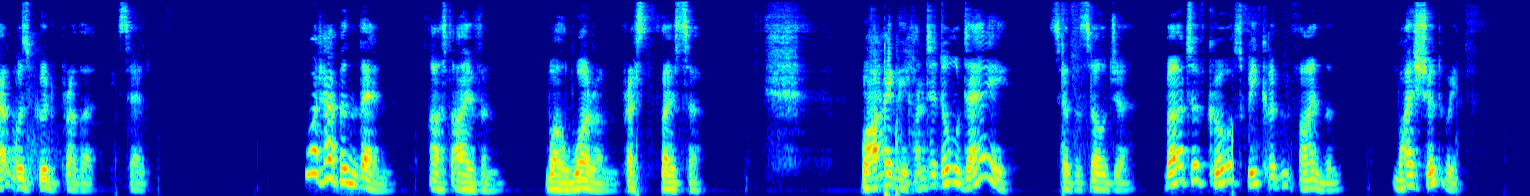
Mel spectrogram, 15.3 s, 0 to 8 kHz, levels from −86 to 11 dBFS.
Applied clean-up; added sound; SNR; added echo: neural mask model DeepFilterNet 3.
